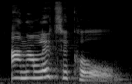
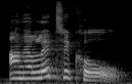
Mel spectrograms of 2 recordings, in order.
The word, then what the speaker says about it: analytical: Analytical. Analytical. So you see analytical, not analytical, okay, but analytical. And again, you have this short E here, which is more like analytical, analytical, okay.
